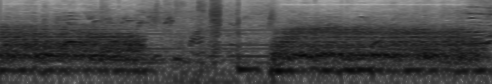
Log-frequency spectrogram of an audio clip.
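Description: Australian bustard giving a deep, droning roar, low and steady, broken by a quieter stretch partway through, with faint music behind.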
